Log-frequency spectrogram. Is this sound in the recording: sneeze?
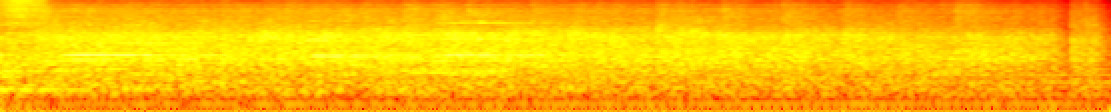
no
